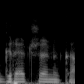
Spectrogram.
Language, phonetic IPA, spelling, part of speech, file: Polish, [ɡrɛˈt͡ʃɨ̃nka], Greczynka, noun, Pl-Greczynka.ogg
